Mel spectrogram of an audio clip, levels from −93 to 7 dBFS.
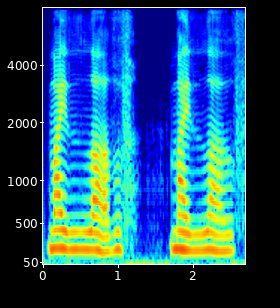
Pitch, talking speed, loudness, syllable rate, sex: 190 Hz, 90 wpm, -16 LUFS, 1.8 syllables/s, female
